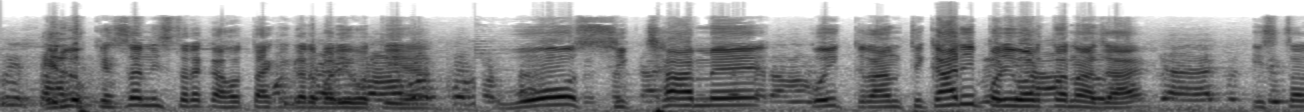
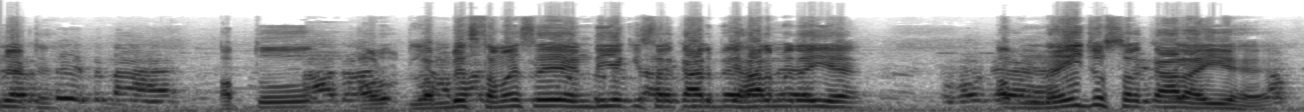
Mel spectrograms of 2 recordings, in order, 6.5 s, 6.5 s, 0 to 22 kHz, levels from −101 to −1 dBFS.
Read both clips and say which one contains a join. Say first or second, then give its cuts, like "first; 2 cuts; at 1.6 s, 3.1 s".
first; 1 cut; at 2.4 s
